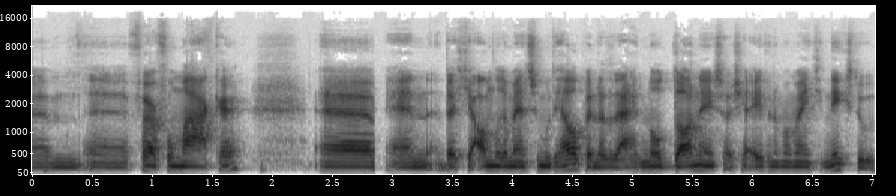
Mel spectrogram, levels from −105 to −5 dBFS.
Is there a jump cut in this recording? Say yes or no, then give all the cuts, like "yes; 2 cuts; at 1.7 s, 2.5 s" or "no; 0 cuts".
yes; 1 cut; at 2.8 s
